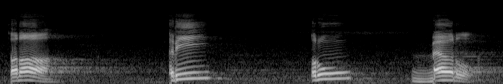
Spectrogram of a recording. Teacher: Diucapkan dengan menyentuhkan punggung lidah dengan langit-langit. Ra, ri, ru, bar. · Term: huruf ra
